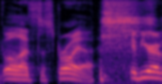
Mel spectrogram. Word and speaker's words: Destoroya: Destroya, even though that's not how his name is spelled in English. Yeah, no. Destoroya.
